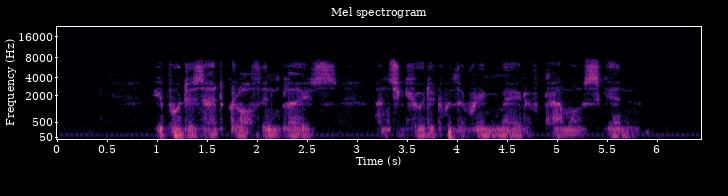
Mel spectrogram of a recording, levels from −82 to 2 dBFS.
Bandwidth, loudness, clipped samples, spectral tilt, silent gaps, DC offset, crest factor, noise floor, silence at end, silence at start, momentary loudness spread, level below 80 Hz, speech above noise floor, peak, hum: 8.2 kHz; -40 LUFS; under 0.1%; -3.5 dB/octave; none; under 0.1%; 22 dB; -72 dBFS; 0.6 s; 0.7 s; 9 LU; -56 dBFS; 31 dB; -20 dBFS; none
